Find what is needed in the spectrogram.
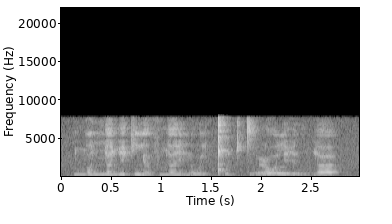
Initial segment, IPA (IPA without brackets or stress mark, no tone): ʎ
